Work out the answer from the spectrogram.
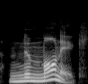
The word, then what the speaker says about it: mnemonic: The same goes with words like mnemonic. You can't kick off an English word with a mn. You just can't. So we skip the M. However, in other words like insomnia, that mn sound is A-OK. Insomnia. Mnemonic. So it's an N.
